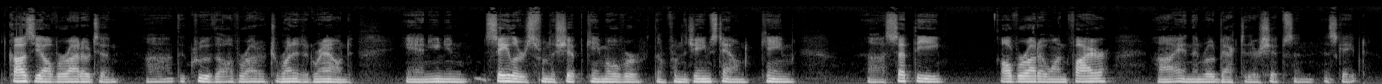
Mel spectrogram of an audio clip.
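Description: Somewhat breathy, a man speaks at a fairly quick pace and medium pitch in a monotone, flat delivery. His loudness swings widely. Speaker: author of a history book. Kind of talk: interview. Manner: uses many fillers and repetitions.

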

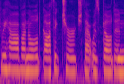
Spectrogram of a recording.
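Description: A woman with an American accent has a fairly high pitch and talks at a fairly slow pace. It is an unremarkable speaking voice. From Florida, Orlando area. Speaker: local heritage association director. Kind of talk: interview.

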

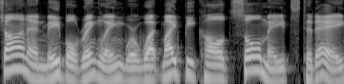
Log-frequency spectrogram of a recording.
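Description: A man with a normal speaking voice, lively intonation and a fairly quick pace. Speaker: radio host. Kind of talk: scripted narration.

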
